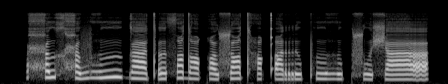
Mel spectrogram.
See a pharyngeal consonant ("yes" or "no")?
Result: yes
